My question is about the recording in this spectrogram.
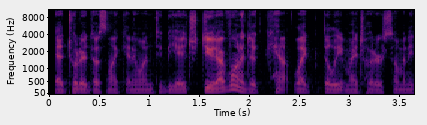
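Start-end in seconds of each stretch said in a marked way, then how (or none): none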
